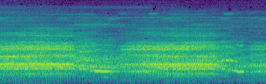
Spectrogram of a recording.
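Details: Howler monkeys calling at night in the treetops around a hut at Lake Peten Itza, Guatemala: a dense, rough, droning roar held for the whole stretch, dipping briefly midway, with a thin high insect-like whine behind it.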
